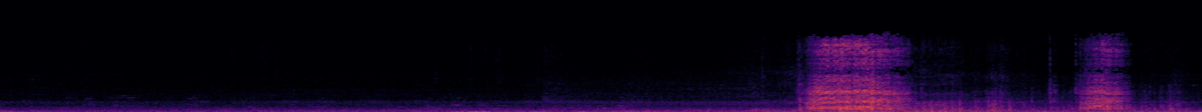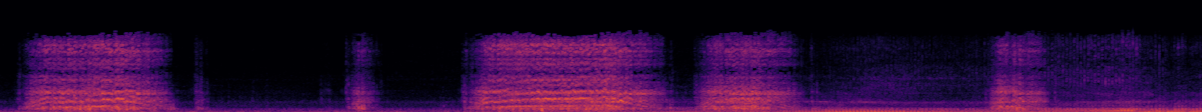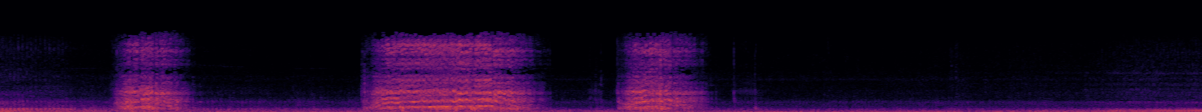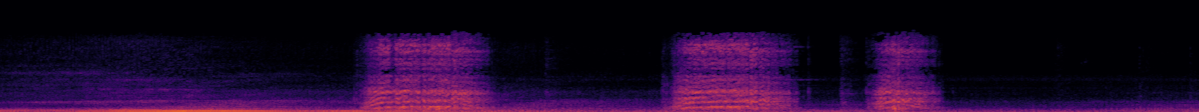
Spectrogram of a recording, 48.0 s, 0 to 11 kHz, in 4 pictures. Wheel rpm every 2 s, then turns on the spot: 0, 0, 0, 0, 40, 10, 70, 10, 70, 70, 10, 10, 10, 10, 80, 20, 0, 0, 0, 0, 50, 50, 20, 0.
20-22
